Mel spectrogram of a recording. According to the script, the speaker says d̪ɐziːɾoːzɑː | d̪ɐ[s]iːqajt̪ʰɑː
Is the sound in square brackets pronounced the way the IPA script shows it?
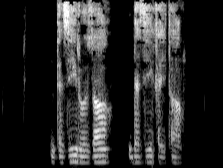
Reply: no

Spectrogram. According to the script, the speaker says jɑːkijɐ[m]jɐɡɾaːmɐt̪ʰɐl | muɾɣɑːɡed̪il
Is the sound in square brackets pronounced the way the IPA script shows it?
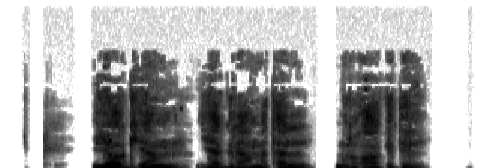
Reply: yes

